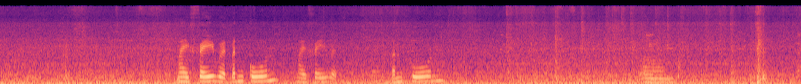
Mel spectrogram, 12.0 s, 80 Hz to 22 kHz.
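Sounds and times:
low shop background rumble: 0:00.0 - 0:12.0.

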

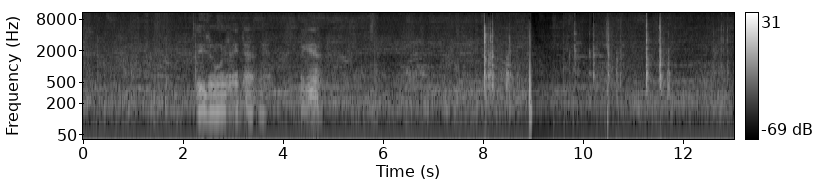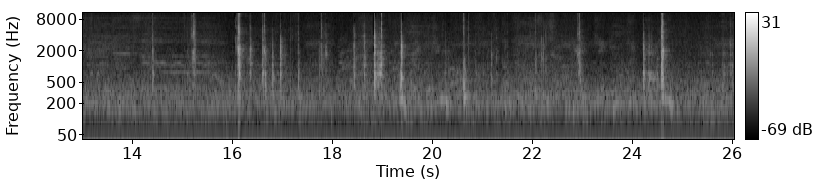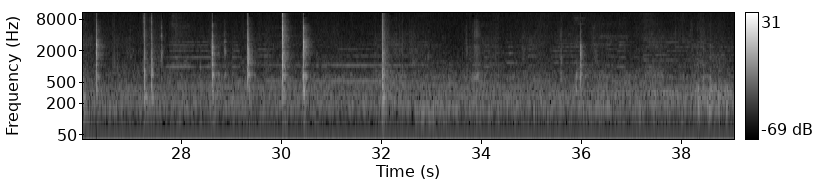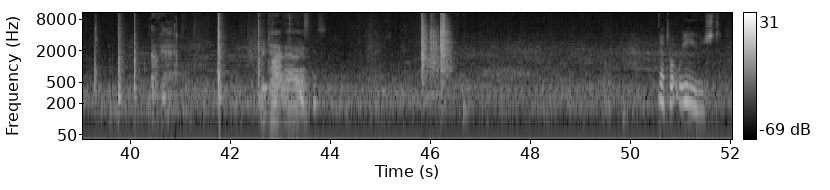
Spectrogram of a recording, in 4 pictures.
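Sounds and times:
faint background music: 0:00.0 - 0:52.0.

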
